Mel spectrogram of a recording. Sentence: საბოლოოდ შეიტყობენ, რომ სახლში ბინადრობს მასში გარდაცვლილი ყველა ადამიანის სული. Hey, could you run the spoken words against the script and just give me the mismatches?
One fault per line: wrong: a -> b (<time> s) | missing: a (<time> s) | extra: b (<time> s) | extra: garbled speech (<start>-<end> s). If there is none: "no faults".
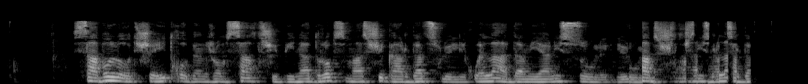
extra: garbled speech (6.2-7.5 s)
